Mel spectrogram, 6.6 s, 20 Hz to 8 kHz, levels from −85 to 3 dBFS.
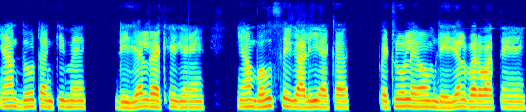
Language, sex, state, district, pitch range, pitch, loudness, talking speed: Hindi, male, Bihar, Supaul, 155-175 Hz, 165 Hz, -20 LUFS, 175 wpm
